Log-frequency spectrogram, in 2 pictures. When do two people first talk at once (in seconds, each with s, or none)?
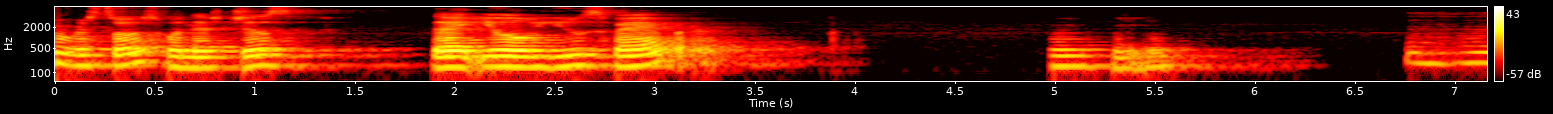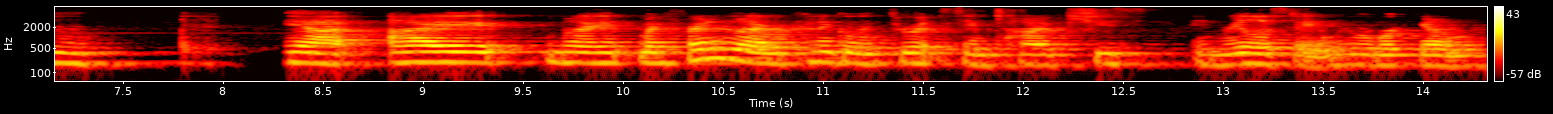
none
